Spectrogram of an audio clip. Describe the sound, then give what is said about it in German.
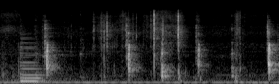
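A voice beatboxes a wall clock's ticking as a quick drum-and-bass beat: sharp, crisp mouth clicks in a fast, uneven rhythm, opening with a short low hum over a steady low drone. “Eine Drum and Bass Wanduhr.”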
